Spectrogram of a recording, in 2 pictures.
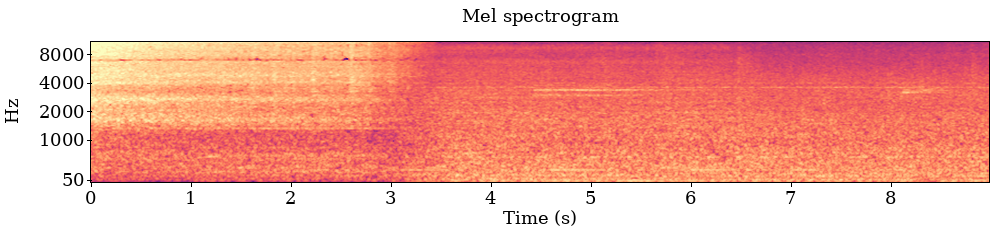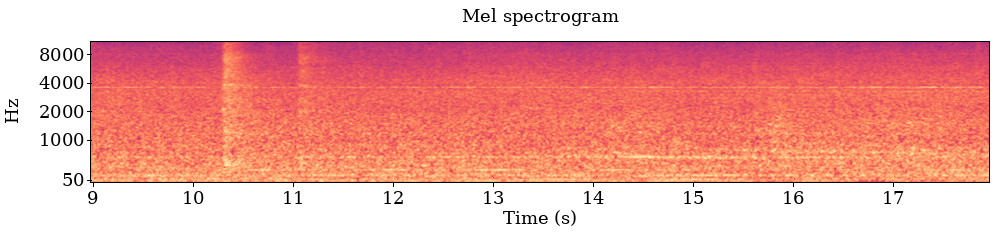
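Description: Train running with a low rumble and a steady hum, getting louder about three and a half seconds in; a loud hiss fills the first three seconds and then cuts off.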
